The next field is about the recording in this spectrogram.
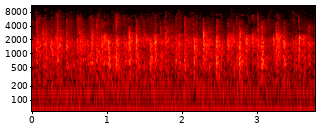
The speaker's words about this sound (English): And I think she deserves a round of applause this morning.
